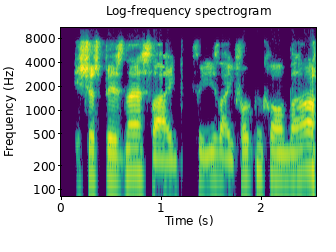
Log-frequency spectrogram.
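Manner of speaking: ordinary delivery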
